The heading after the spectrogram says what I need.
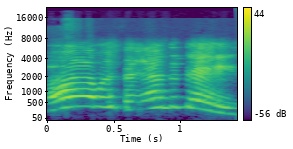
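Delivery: very high, loud, stretched-out shout. Retelling what a lot of people are saying: imitating people shouting. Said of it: "they're shouting".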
